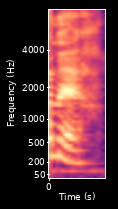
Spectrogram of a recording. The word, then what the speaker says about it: mer: Então, aller vivre plus près de la nature, e morar mais perto da natureza, près de la mer, perto do mar. Lembra que mer, palavra que é mar, tem a mesma pronúncia de mère, que é mãe,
